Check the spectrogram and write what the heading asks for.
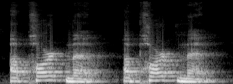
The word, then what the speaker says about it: apartment: Observe como a gente pronuncia em inglês. Apartment. Então a gente não diz apartment. A gente diz apartment. É essa a pronúncia correta da palavra apartamento em inglês.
